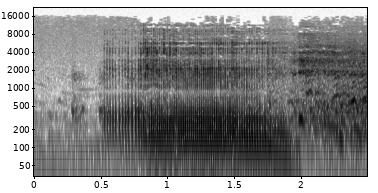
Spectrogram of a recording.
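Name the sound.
man snoring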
